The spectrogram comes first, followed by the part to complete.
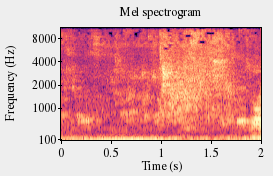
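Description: Hot-spring bath water sloshing and splashing as a bather moves his arms in it, loudest about a second in, over a steady low hum.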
